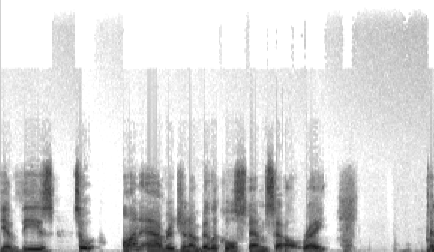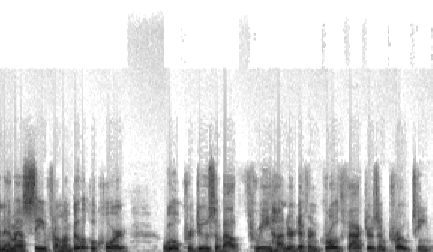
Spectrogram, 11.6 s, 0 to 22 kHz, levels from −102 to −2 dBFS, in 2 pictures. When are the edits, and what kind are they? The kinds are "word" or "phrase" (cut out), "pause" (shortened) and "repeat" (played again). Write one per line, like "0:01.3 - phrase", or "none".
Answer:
none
